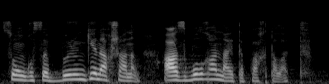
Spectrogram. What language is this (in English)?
Kazakh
